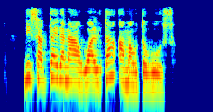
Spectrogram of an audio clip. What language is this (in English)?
Catalan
